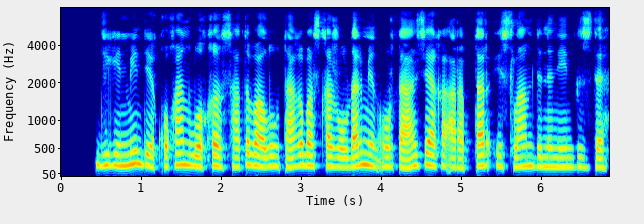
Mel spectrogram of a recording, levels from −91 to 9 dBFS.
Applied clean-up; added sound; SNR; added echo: neural mask model Resemble Enhance denoiser.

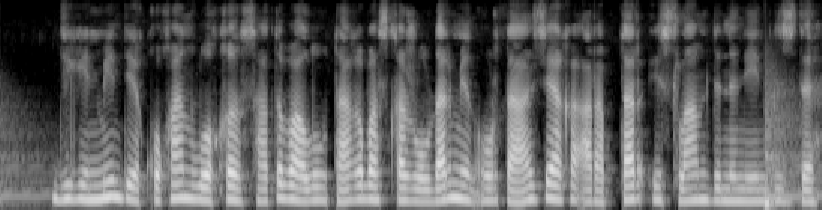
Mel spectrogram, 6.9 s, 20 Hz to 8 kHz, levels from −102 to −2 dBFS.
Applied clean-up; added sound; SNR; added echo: none; Drum; 20 dB; none.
